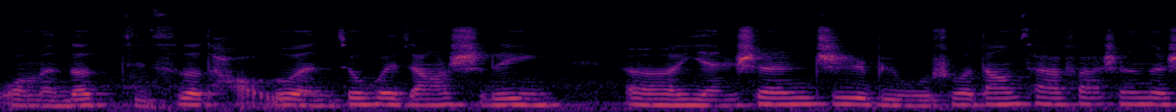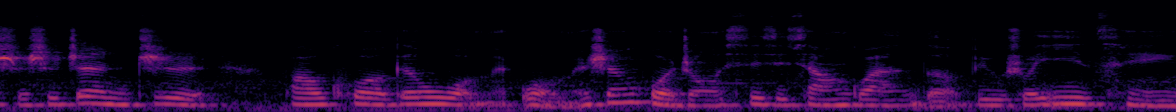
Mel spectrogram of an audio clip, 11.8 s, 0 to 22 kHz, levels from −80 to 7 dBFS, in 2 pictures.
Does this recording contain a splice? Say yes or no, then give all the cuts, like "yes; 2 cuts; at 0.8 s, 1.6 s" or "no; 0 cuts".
yes; 1 cut; at 3.0 s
